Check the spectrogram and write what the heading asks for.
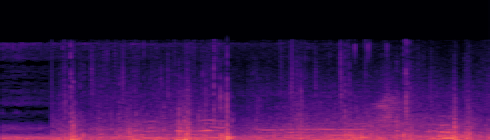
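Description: Steady low rumble of several longboards' urethane wheels rolling on asphalt as their riders are towed uphill behind a truck, with scattered faint voices of the group.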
